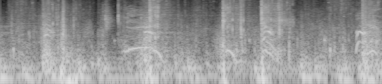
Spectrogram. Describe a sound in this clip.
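Steel swords clash and ring sharply.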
